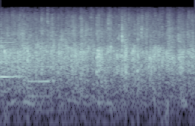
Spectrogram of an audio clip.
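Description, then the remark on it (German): Steady audience applause for a woman sitting on a green chair fills the whole moment, a dense wash of many hands clapping at once, fairly loud and continuous without a break. “Okay, ganz kurz Applaus für die Frau im grünen Stuhl.”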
